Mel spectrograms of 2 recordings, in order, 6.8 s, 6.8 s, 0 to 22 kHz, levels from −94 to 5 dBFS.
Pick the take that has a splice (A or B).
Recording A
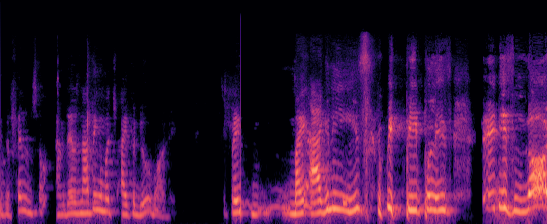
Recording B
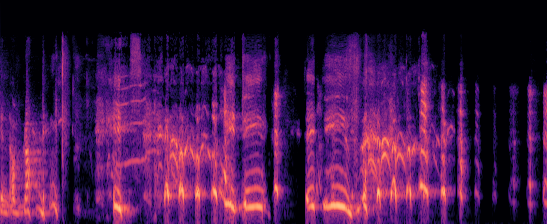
A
